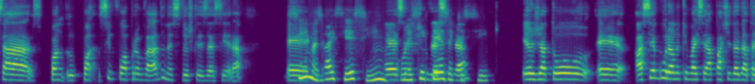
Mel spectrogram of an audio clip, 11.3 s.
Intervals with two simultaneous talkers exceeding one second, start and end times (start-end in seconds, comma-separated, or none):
5.8-7.0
